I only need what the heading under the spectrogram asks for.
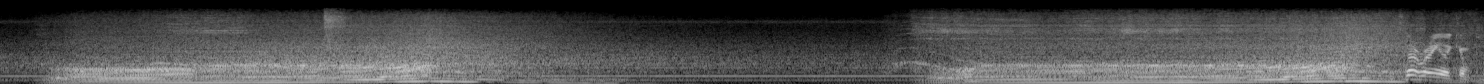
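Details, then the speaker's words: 2008 Suzuki SX4: two full-throttle rev-ups that climb, hang near the top, then drop. The hesitation persists but it passes the wall better than before without stalling; cause unconfirmed. "I mean, I'm still flooring it, but at least it goes through the wall better than before. It's not stalling."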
